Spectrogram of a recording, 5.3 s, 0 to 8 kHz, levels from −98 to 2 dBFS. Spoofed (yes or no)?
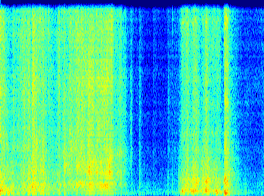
yes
